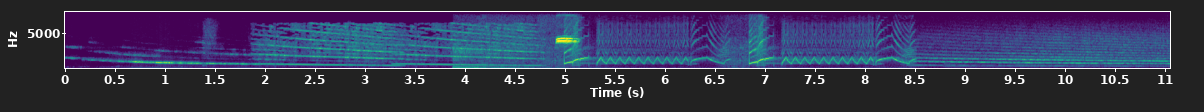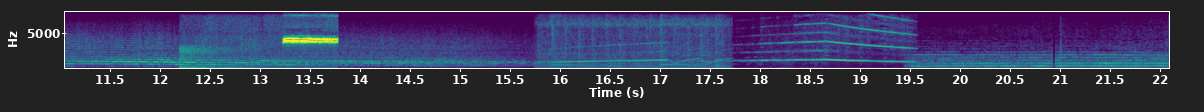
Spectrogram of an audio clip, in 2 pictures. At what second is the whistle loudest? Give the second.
13 s.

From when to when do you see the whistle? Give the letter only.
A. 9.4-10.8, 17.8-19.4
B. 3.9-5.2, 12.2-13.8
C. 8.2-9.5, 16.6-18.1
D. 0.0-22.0
B.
